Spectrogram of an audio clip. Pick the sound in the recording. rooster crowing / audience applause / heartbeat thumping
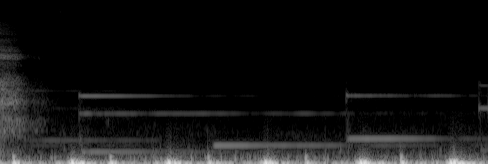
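heartbeat thumping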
